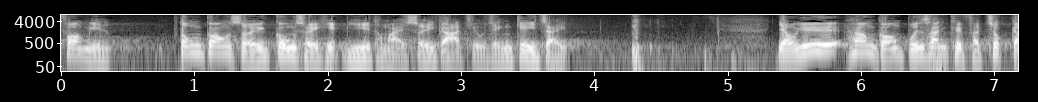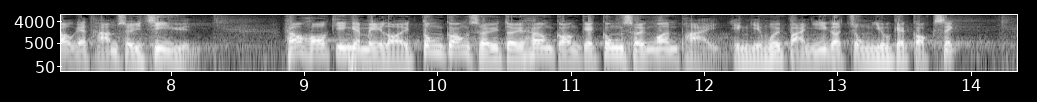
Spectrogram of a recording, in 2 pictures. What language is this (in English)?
Cantonese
